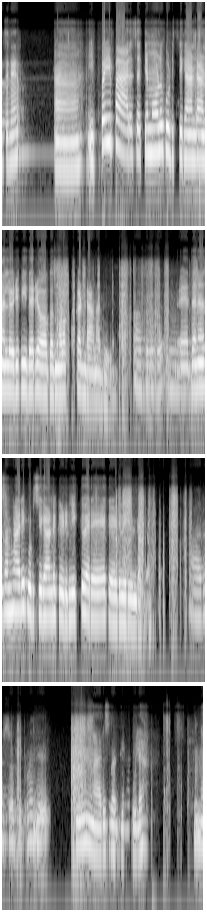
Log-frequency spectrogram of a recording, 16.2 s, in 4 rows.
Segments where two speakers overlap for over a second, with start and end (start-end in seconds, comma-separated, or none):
none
